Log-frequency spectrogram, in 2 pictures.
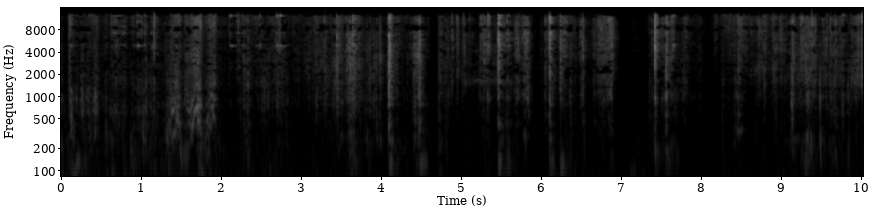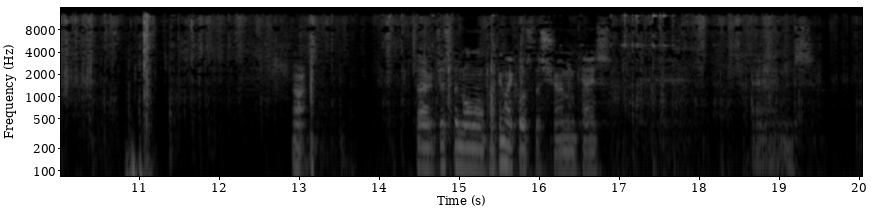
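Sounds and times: zipper being pulled open: 0:01.1 - 0:02.2
plastic packaging crinkling: 0:08.3 - 0:12.8.

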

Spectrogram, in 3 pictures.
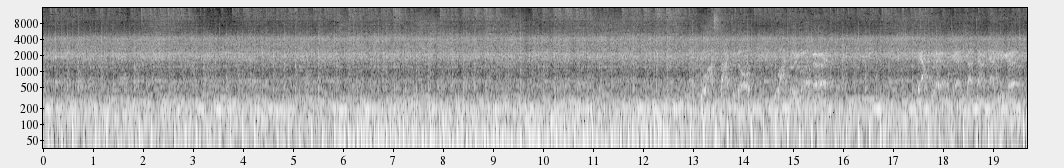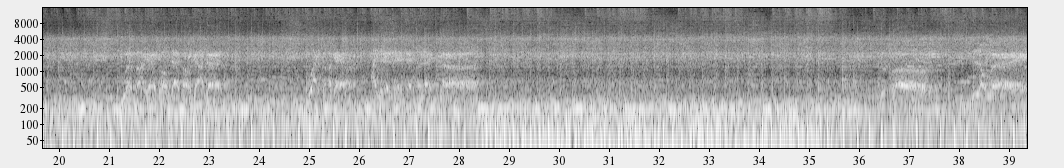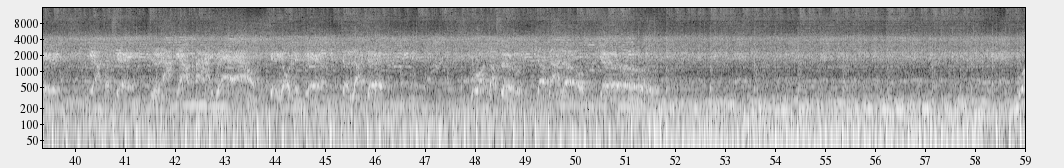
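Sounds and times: electric guitars: 0:00.0 - 0:59.0
fast dense drumming: 0:00.0 - 0:59.0.

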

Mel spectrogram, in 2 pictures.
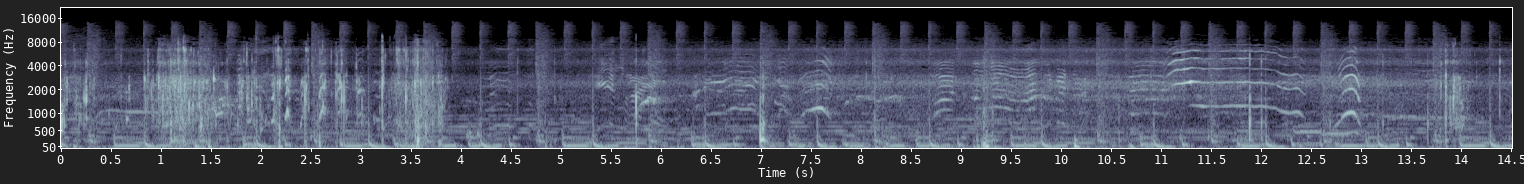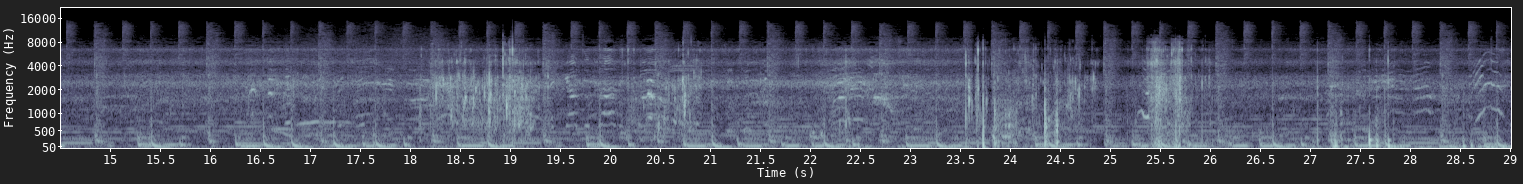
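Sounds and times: music with a steady beat: 0:00.0 - 0:29.0
water splashing and rushing: 0:00.0 - 0:29.0.

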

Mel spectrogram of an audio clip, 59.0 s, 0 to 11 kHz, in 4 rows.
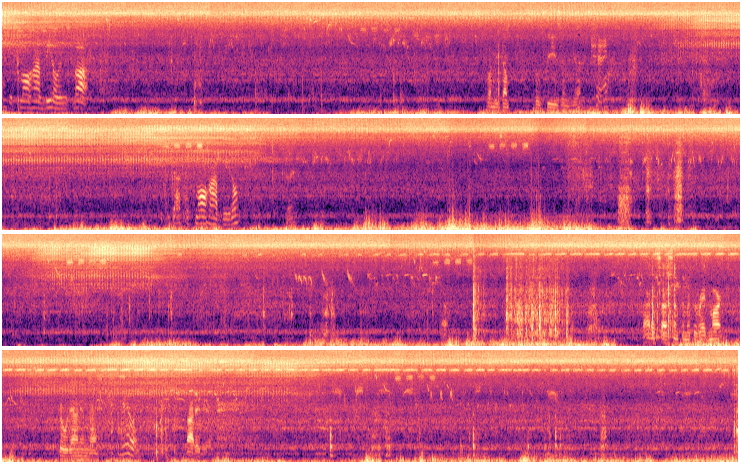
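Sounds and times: bees buzzing: 0:00.0 - 0:59.0
knocks from wooden box: 0:38.9 - 0:41.0.

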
